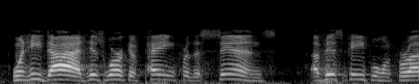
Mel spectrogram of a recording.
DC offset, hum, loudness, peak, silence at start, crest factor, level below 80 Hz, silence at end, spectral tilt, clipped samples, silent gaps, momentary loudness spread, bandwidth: under 0.1%; none; -21 LUFS; -2 dBFS; 0.15 s; 20 dB; -52 dBFS; 0 s; -6.5 dB/octave; under 0.1%; none; 18 LU; 5.4 kHz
